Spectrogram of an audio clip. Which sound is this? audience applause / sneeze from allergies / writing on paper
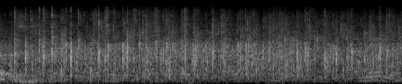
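audience applause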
